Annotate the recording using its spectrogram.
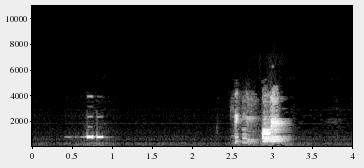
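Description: A short electronic beep from a call app about three-quarters of a second in, as the call switches to audio only. Near three seconds comes a brief burst of the other caller's voice, distorted over a poor connection.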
